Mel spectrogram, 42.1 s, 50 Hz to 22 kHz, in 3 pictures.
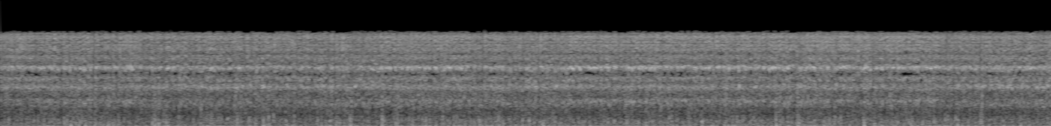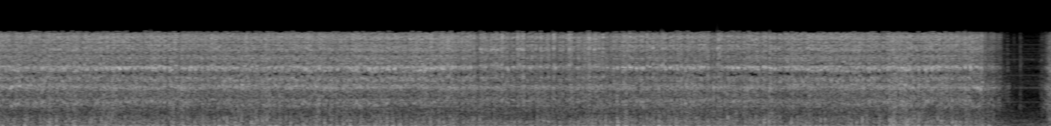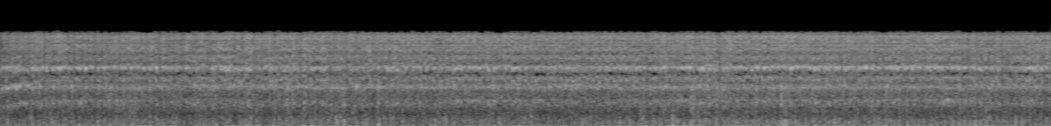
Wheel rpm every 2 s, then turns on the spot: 230, 210, 230, 230, 230, 230, 220, 220, 220, 220, 230, 230, 220, 130, 210, 220, 220, 220, 230, 230, 230.
none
